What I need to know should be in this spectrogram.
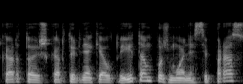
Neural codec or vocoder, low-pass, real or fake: none; 7.2 kHz; real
